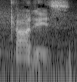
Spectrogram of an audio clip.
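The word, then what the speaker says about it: Cádiz: before dawn today in cadiz and the locals pronounce it cardis rather sounded like cardiff well the sun has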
